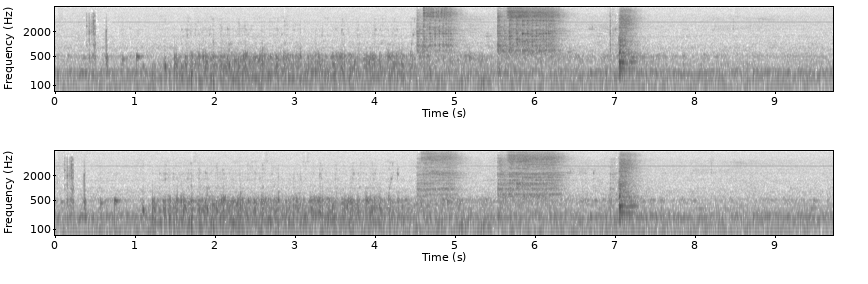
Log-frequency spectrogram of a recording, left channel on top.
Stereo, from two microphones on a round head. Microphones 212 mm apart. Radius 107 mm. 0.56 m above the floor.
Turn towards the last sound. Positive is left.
turn(degrees=10)  # may be behind; listen again after turning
